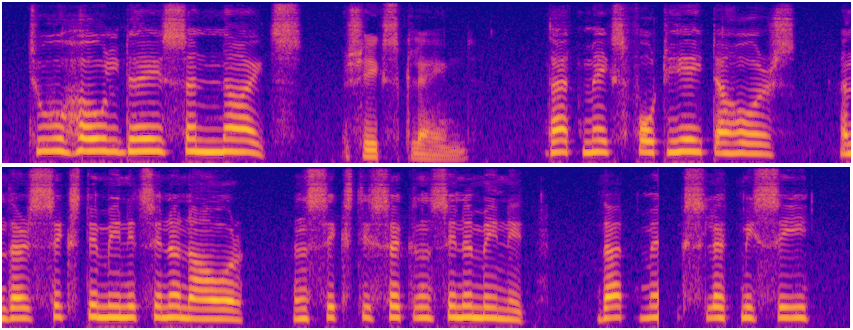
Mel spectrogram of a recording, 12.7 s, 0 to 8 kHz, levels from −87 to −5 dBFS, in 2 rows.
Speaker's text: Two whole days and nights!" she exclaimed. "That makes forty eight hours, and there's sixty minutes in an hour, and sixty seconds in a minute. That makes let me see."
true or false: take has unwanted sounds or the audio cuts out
true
